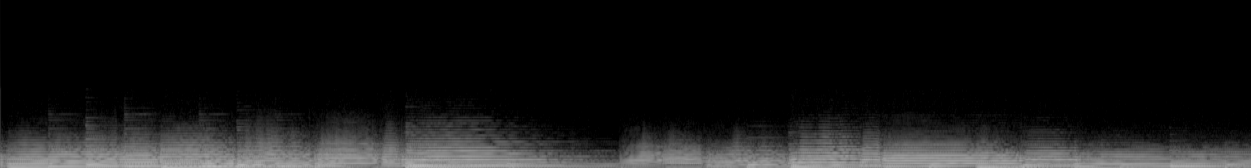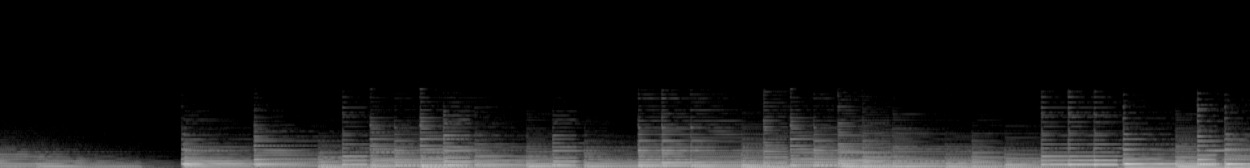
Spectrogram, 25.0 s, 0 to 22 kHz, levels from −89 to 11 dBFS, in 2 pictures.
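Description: No technical faults can be heard anywhere in this recording.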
